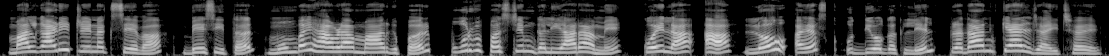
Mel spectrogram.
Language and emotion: Maithili, neutral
